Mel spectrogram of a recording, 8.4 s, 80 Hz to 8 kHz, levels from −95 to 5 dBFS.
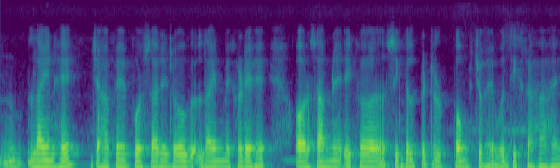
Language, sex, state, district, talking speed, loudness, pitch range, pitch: Hindi, male, Uttar Pradesh, Jyotiba Phule Nagar, 165 wpm, -19 LUFS, 110-115 Hz, 115 Hz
